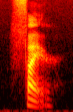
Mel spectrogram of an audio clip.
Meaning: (noun) A (usually self-sustaining) chemical reaction involving the bonding of oxygen with carbon or other fuel, with the production of heat and the presence of flame or smouldering
- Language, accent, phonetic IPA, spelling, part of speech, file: English, General American, [ˈfa̠jɚ], fire, noun / adjective / verb / interjection, En-us-fire.ogg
